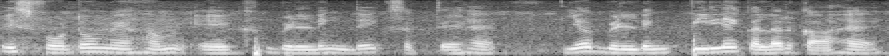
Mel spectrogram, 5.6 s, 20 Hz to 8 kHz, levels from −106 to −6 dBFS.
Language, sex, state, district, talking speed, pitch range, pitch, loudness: Hindi, male, Mizoram, Aizawl, 160 wpm, 135-155 Hz, 145 Hz, -15 LUFS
